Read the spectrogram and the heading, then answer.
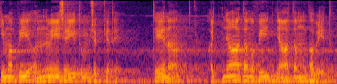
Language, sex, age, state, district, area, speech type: Sanskrit, male, 18-30, Karnataka, Uttara Kannada, rural, spontaneous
